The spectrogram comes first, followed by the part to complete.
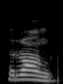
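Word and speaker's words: wrong: तो for example देखिएगा जैसे राइट रंग रिस्ट यहां पर देखिएगा तो डब्लू के बाद आर आ रहा है तो यहां पर डब्लू का उच्चारण नहीं होगा अब देखिएगा अगर किसी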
